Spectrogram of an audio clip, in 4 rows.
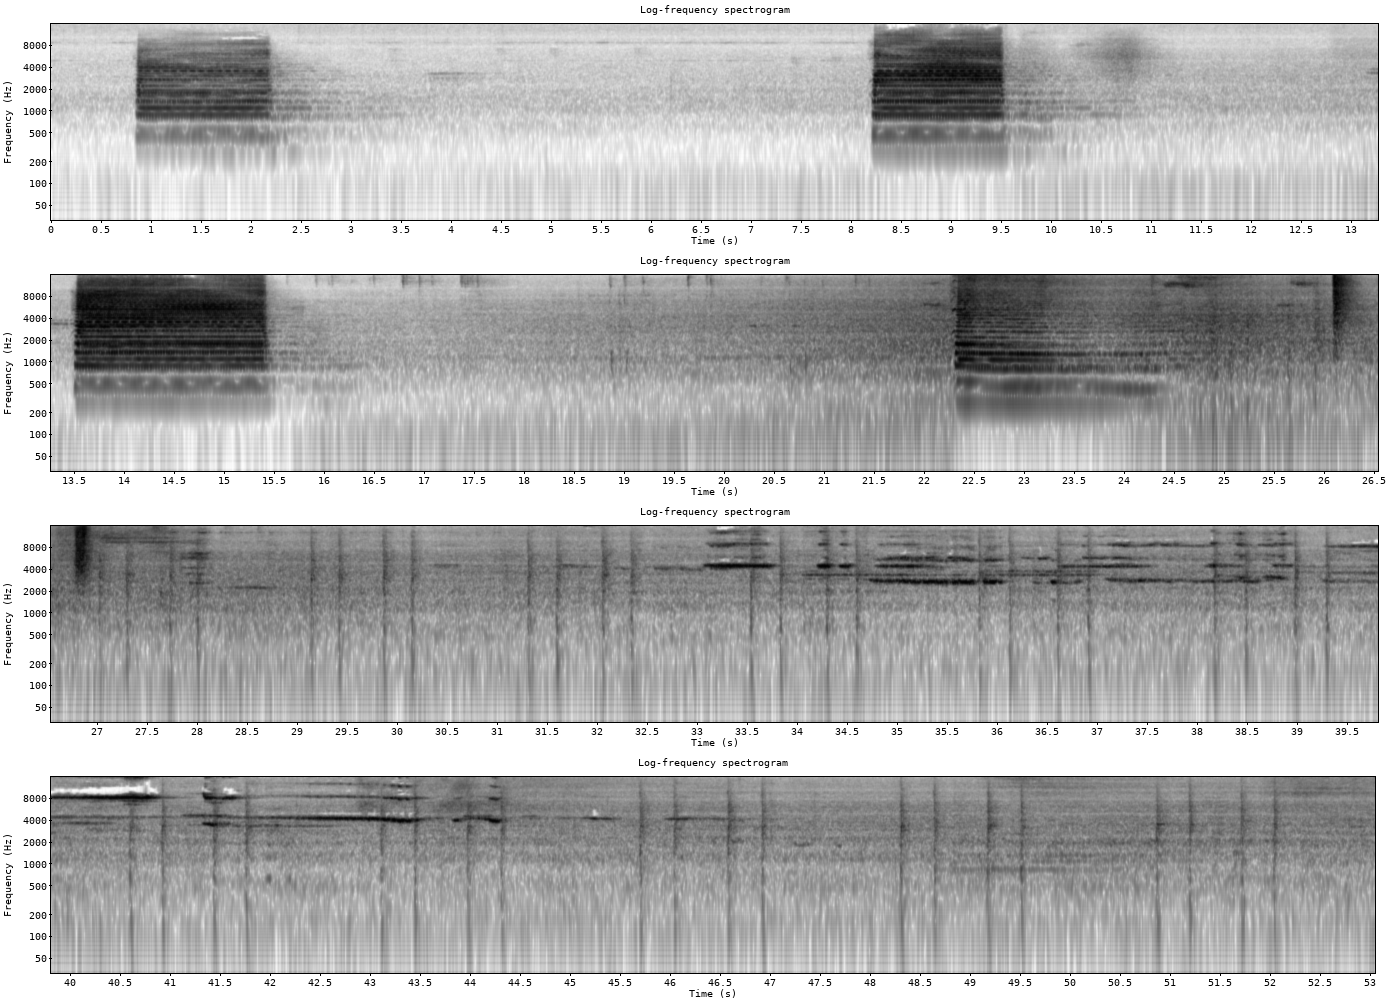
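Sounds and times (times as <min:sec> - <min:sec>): train rumbling past: 0:00.0 - 0:53.0
locomotive horn blasts: 0:00.8 - 0:03.1, 0:08.2 - 0:10.8, 0:13.2 - 0:16.5, 0:22.2 - 0:24.9, 0:48.6 - 0:51.2
high-pitched wheel squeal: 0:32.6 - 0:47.4.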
